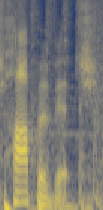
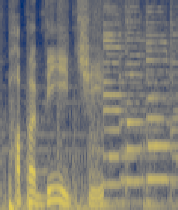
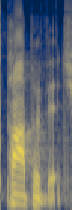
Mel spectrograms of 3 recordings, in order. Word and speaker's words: Popovici: Popovici, not Papavici. Even though pronouncing it that way might make you feel cool and a little bit fancy. It's Popovici.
